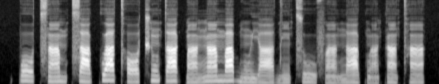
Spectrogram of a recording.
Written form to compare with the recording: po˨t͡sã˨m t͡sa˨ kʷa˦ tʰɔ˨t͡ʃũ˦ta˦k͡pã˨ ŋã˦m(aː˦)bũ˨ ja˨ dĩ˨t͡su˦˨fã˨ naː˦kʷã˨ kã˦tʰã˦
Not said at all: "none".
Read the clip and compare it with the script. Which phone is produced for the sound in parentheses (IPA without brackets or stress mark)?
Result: a˦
